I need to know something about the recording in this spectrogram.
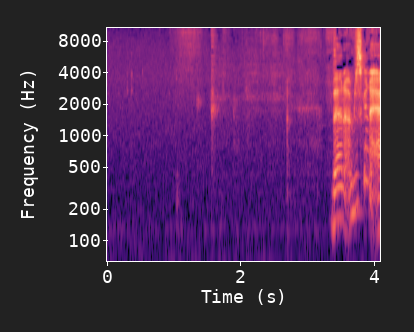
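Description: A felt marker squeaks and scratches softly on paper.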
